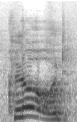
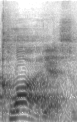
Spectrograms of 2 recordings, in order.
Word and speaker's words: Claude: the deal bang and it's pronounced Claude not Claudius remember we are very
